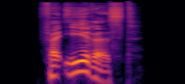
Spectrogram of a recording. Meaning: second-person singular subjunctive I of verehren
- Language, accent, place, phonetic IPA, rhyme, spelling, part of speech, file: German, Germany, Berlin, [fɛɐ̯ˈʔeːʁəst], -eːʁəst, verehrest, verb, De-verehrest.ogg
